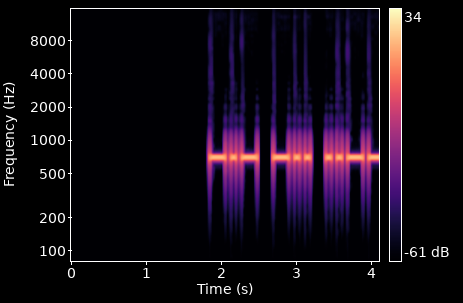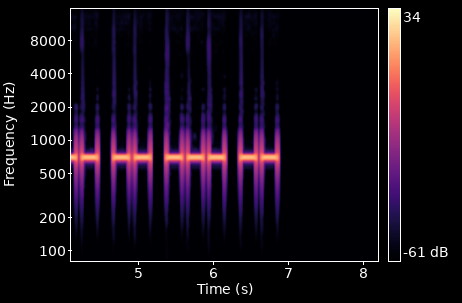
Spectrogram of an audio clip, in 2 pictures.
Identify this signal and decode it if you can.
Morse code, heard as a keyed tone, about 17 wpm, 700 Hz. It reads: KD2MOM
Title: USA Call Signs - 6 Characters - Repeated 3x - 17wpm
